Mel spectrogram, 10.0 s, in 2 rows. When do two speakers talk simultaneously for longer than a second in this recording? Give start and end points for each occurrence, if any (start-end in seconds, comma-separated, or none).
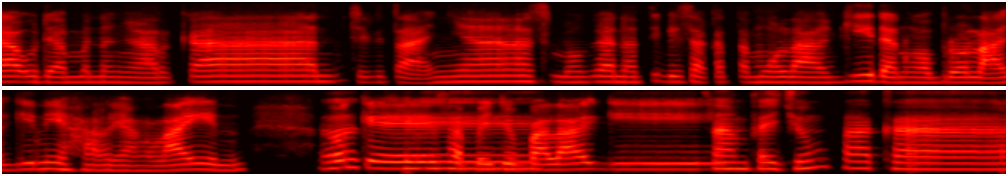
none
